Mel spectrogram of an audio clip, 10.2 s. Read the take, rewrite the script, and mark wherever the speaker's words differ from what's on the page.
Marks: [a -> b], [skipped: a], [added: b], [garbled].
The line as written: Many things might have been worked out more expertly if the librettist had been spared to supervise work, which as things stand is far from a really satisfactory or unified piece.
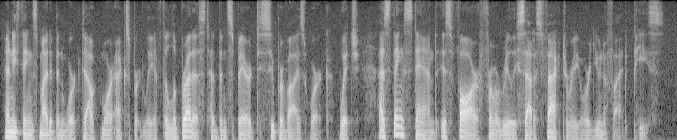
Many things might have been worked out more expertly if the librettist had been spared to supervise work, which as things stand is far from a really satisfactory or unified piece.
